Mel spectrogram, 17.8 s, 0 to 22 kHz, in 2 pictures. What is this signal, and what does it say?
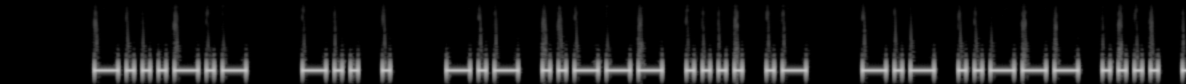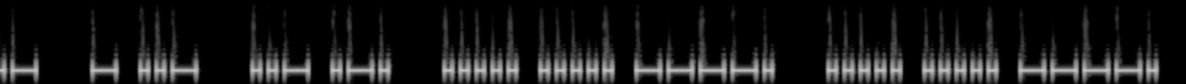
Morse code, heard as a keyed tone, about 20 wpm, 650 Hz. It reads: <BK> DE K2HA K2HA TU UR 559 559
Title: POTA QSO Practice - 20wpm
